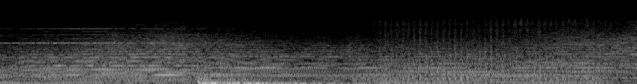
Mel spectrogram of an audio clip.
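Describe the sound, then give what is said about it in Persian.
Helicopter near a church tower: a steady, droning rotor whine that holds throughout, with a brief low thumping swell partway through. “گرفتیمشون تو برج کلیسا منتظر هلیکوپترشونه”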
